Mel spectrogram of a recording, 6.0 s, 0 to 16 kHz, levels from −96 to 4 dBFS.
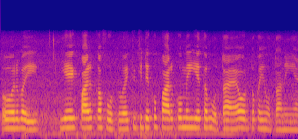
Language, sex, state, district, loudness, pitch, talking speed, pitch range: Hindi, male, Haryana, Rohtak, -18 LUFS, 205 Hz, 220 wpm, 190-215 Hz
